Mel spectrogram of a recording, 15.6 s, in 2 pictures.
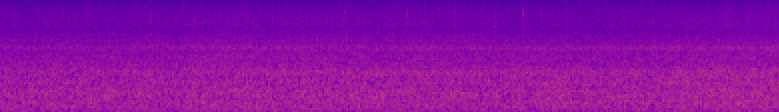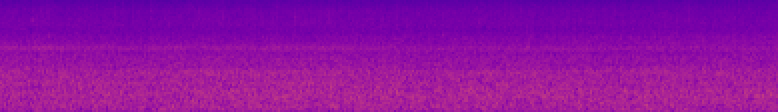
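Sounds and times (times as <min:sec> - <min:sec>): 
torrential rain in a town: 0:00.0 - 0:15.5.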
